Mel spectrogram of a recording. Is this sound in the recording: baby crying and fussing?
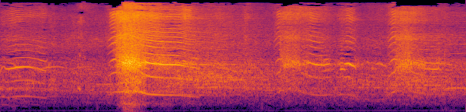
yes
